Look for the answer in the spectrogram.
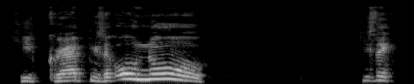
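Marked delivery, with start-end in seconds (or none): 1.1-2.1 loud, high, drawn-out "oh no"; mock dismay. Teacher pretends the robot fell by accident, mock dismay. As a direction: put on a big fake dismay.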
